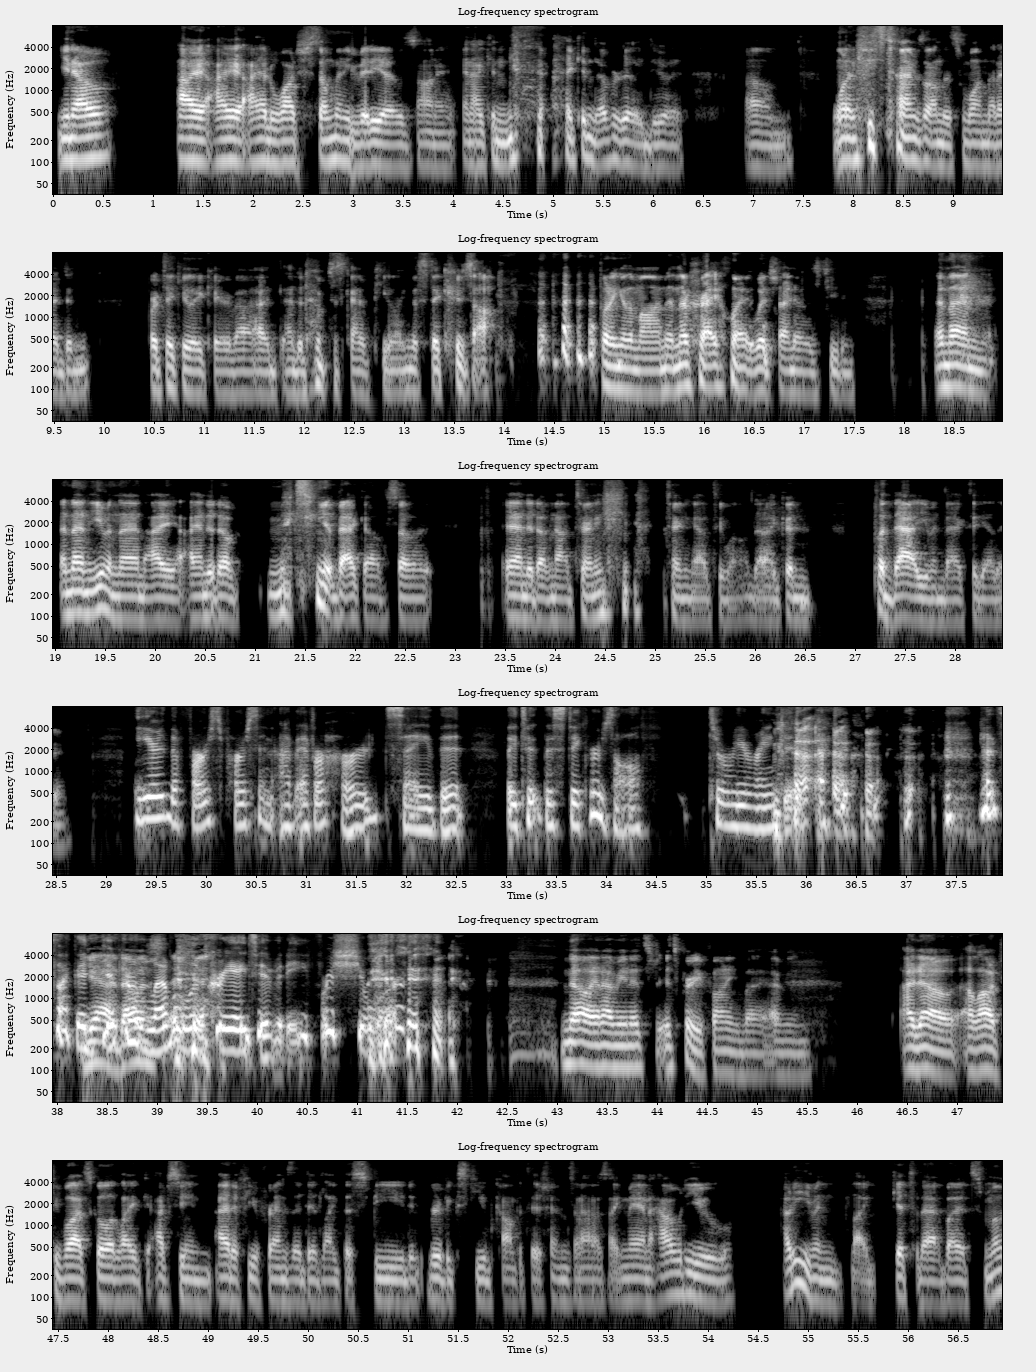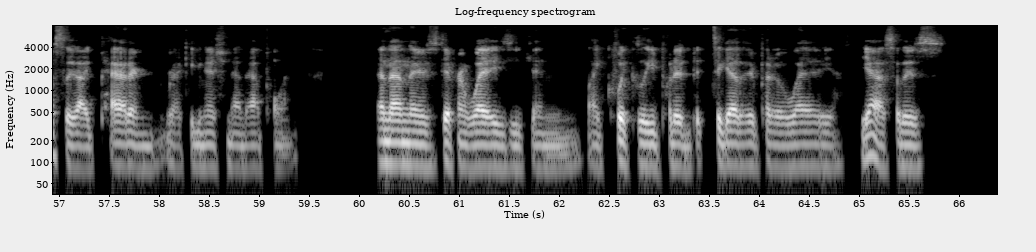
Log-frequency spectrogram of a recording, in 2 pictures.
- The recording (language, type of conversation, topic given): English, unstructured, If you had a free afternoon, which childhood hobby would you revisit, and what memories would it bring?
- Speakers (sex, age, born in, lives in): female, 55-59, United States, United States; male, 20-24, United States, United States
- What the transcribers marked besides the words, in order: laugh; other background noise; laughing while speaking: "of these times"; laughing while speaking: "up"; laughing while speaking: "stickers off"; laugh; laughing while speaking: "right way"; laughing while speaking: "mixing"; laughing while speaking: "turning"; laugh; laugh; chuckle; laugh; chuckle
